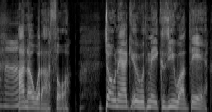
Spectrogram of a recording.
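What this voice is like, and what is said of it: Put-on Boston American accent. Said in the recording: “Which accent is that? ... Boston.”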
